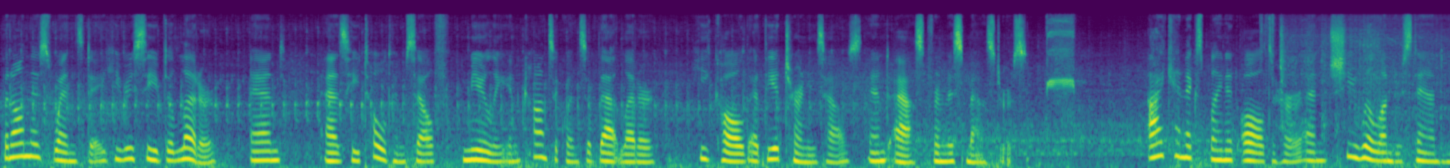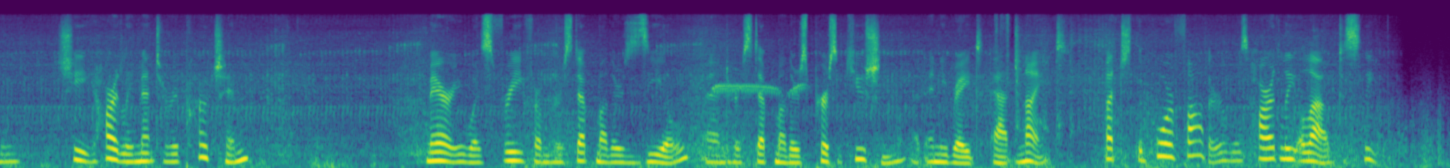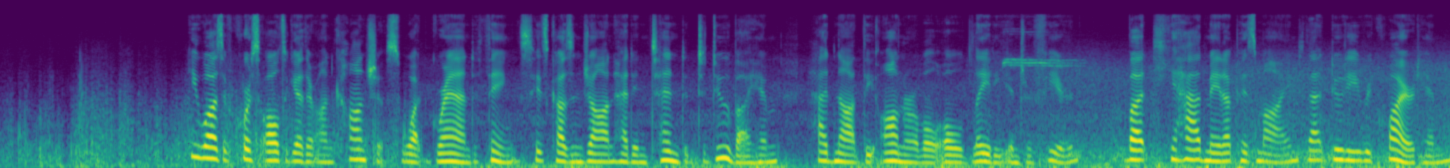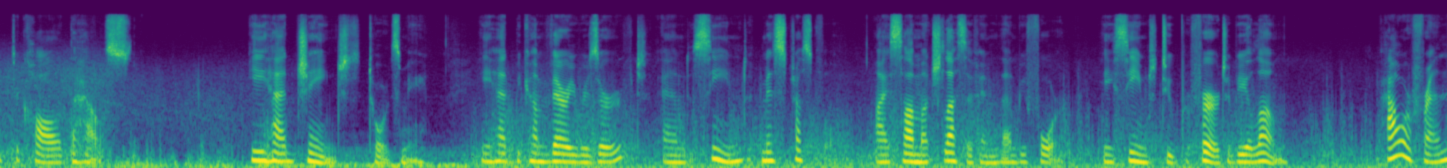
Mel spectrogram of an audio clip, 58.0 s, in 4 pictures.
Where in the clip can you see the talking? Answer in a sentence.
The talking can be heard from 0.0 to 10.3 s, from 11.4 to 17.0 s, from 18.8 to 28.3 s, from 30.9 to 44.9 s, from 46.0 to 56.4 s and from 57.4 to 57.9 s.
